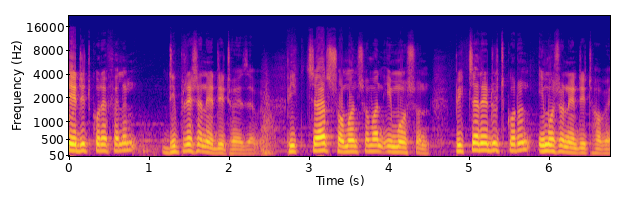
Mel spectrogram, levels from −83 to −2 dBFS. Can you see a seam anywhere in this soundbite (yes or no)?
yes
